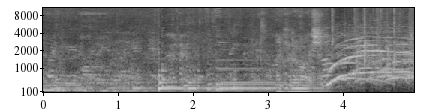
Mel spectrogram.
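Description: An acoustic guitar strums chords through loud speakers.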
